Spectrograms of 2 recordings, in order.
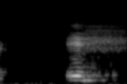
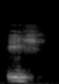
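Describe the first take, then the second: First: The word ends in a soft hiss between kh and sh. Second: The word ends in a plain sh sound. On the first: This is how native Germans say it. "वो इसको शीन और के दोनों मिक्स करते हैं" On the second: "Asian इसको इश पढ़ते हैं"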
